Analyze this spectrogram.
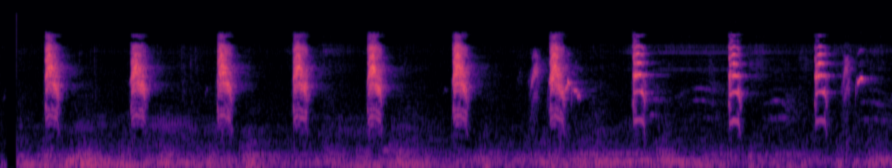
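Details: Long-tailed shrike, cendet masteran with full-isian gacor content: a steady series of harsh, rasping chacks spaced under a second apart, later interspersed with sharper, clearer whistled notes over a low murmuring background.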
